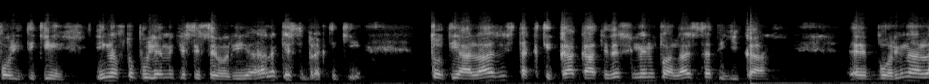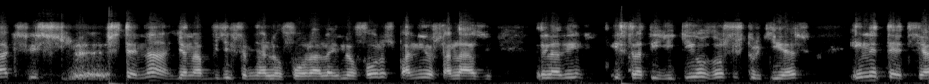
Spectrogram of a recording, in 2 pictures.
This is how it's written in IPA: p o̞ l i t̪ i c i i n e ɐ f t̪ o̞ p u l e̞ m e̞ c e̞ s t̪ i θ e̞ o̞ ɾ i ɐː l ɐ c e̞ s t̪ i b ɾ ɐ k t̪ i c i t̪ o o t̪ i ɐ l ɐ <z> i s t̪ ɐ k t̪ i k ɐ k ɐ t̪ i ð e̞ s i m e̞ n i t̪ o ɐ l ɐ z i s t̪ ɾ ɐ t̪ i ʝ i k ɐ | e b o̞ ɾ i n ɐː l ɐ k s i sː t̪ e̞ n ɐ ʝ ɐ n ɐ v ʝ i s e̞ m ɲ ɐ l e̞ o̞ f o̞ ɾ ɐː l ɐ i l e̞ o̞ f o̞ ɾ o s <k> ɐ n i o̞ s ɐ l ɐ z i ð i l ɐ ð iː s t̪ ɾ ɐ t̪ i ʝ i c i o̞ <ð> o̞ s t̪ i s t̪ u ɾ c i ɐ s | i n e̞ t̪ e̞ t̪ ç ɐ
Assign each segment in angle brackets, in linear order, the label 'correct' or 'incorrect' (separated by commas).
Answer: correct, incorrect, correct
